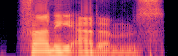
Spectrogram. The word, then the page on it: Fanny Adams: British English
